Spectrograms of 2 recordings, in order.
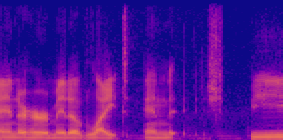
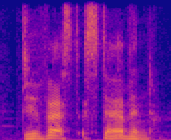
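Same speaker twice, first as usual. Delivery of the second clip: furious, raised pitch, spoken through clenched teeth; 5 semitones higher, 3 dB louder than usual. Voicing a foe after the first two swings at her miss: angry, through gritted teeth. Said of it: "angrily looks at you, and she just, like, grits at her teeth".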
